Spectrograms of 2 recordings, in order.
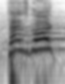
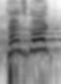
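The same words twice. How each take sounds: The two takes are said the same way.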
